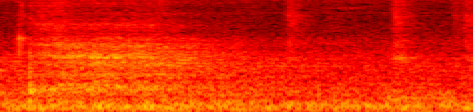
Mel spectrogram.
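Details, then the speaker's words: Soft, low snorting breaths from a cat resting beside a tarot card reading, a faint snore in a quiet room, under a speaking voice. "On en revient, si vous entendez ronfler, c'est mon chat qui a décidé de venir ronfler à côté du tirage."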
